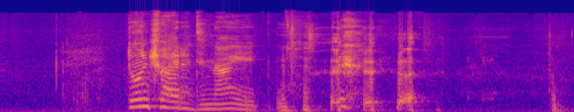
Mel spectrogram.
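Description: A young woman speaks playfully up close.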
